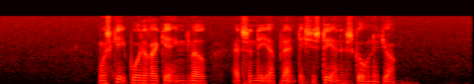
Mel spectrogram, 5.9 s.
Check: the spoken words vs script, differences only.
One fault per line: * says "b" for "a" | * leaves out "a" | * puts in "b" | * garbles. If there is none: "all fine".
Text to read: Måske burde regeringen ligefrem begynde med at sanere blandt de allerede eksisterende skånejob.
* leaves out "ligefrem begynde"
* leaves out "de allerede"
